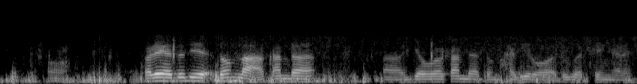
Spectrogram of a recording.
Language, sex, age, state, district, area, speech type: Manipuri, male, 45-60, Manipur, Imphal East, rural, conversation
